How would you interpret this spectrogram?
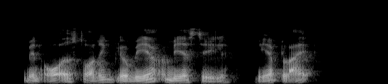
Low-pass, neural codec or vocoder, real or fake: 5.4 kHz; none; real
